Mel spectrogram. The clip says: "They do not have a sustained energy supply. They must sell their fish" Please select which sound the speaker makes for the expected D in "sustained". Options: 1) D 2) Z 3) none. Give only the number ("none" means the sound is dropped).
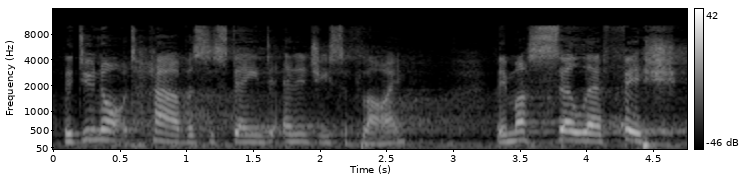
1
